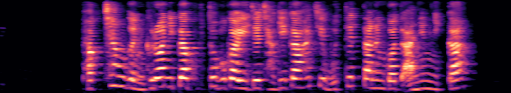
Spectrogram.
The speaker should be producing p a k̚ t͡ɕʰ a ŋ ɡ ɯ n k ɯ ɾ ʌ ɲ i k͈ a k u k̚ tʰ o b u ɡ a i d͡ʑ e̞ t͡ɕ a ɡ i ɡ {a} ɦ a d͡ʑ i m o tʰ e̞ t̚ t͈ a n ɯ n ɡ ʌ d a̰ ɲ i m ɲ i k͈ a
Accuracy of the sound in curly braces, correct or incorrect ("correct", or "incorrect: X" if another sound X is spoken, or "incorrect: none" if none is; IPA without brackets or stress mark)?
correct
